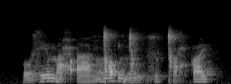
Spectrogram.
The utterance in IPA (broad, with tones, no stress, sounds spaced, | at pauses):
o˩ z ɪː˥ m a˩ ħ ʔ aː˩ ŋ͡ǀ ɔ˥ ʔ ɪ˩ ŋ͡ǀ uː˩ ʔ z u˥ ǀ ɔ˩ ħ qʷ ɪː˥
